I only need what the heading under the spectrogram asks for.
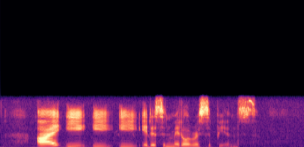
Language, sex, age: English, female, 24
